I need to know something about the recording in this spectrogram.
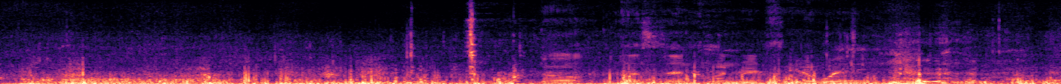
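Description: A conventional fishing reel whirs and clicks as its handle is cranked.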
